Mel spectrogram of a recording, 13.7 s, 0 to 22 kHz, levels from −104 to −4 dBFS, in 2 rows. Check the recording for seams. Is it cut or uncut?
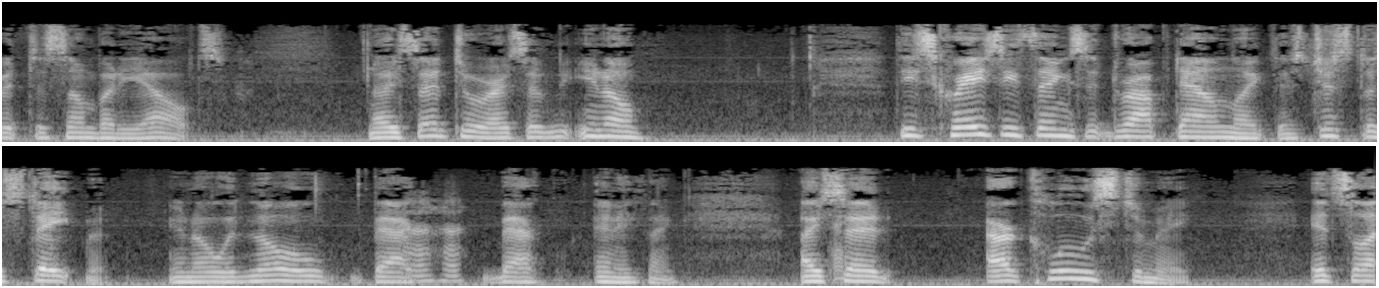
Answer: uncut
